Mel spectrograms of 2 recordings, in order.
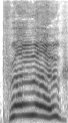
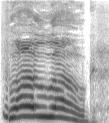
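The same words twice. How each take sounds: First: The word is said at normal speed. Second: The word is said slowly and deliberately.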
